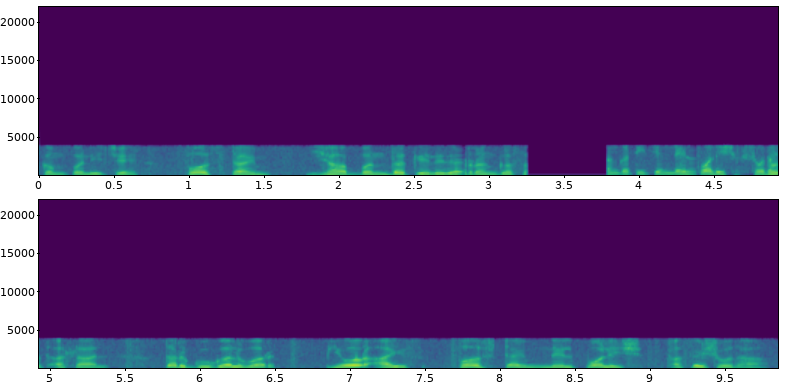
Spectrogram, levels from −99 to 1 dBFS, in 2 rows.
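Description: At 2.78 s there's packet loss with pitch repetition: about 60 ms of audio went missing, and the receiver looped the last pitch period, so you hear a brief buzzy hold. At 3.25 s the output just goes dead for about 0.54 s, a playback stall, likely the player running dry of data. From 3.79 s to 4.88 s it catches up at higher speed, resampled to 1.5x, so everything sounds hurried and roughly seven semitones sharp. Two more short losses, each about 40 ms, land at 4.34 s (inside that fast stretch) and 7.04 s, each bridged with the same held buzz.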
